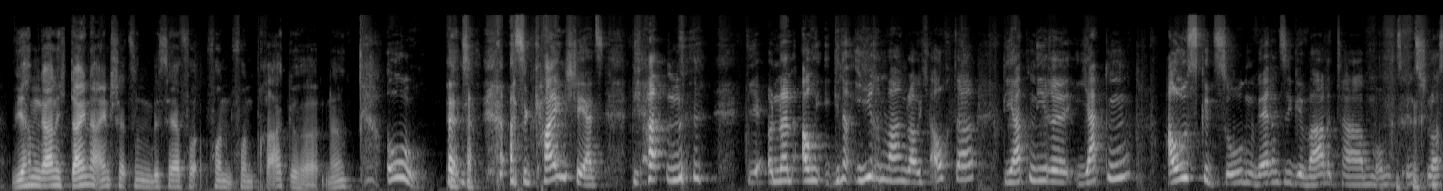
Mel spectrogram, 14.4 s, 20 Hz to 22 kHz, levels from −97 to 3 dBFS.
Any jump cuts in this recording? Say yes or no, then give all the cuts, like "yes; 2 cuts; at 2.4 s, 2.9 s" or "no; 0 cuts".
yes; 1 cut; at 4.5 s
